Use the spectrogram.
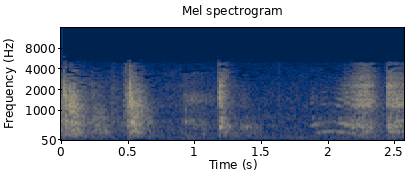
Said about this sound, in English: But would you hold the lantern for me, please? The key doesn't always fit the lock. You may open the door.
